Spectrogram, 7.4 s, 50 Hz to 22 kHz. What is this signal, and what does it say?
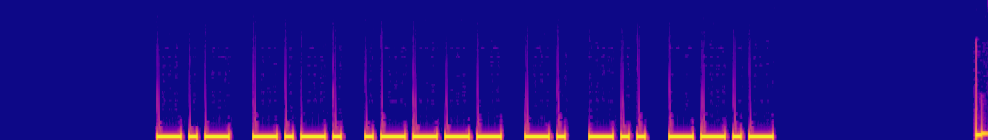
Morse code, heard as a keyed tone, about 20 wpm, 700 Hz. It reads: KC1NDQ
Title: 2023 POTA Activator Call Signs - 20wpm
